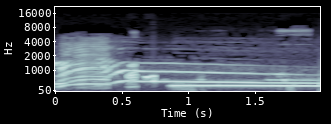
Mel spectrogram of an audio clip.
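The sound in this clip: A person imitates a wolf howl: one sustained vocal howl that opens with a rough, breathy onset, then settles into a long, steady tone that sags slightly in pitch.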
